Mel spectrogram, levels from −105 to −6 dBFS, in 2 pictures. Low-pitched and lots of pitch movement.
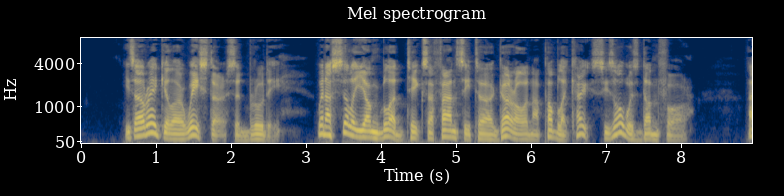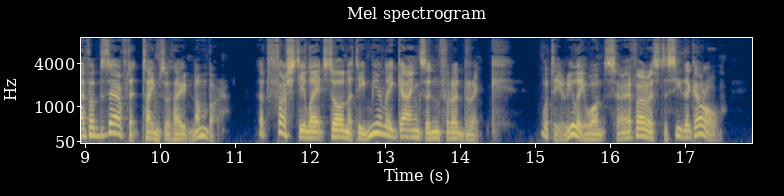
Yes: low, 120 Hz; wide, 7.6 semitones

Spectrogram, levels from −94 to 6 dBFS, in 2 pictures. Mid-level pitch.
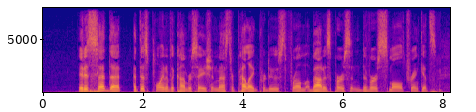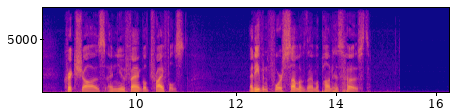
No: low, 115 Hz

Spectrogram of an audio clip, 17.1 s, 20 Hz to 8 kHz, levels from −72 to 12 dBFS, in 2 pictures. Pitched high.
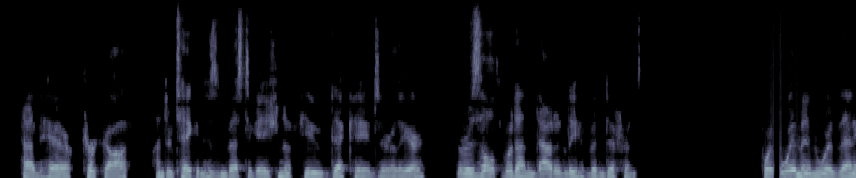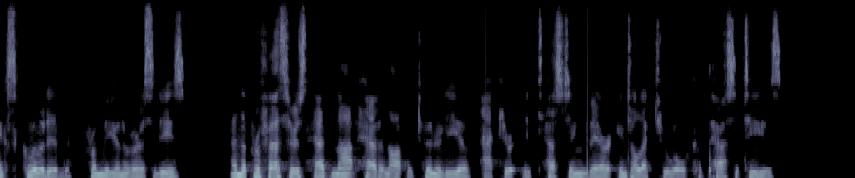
No: low, 125 Hz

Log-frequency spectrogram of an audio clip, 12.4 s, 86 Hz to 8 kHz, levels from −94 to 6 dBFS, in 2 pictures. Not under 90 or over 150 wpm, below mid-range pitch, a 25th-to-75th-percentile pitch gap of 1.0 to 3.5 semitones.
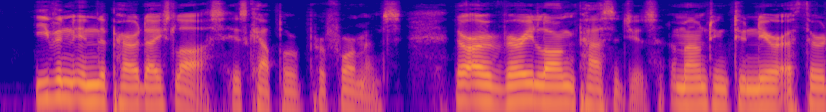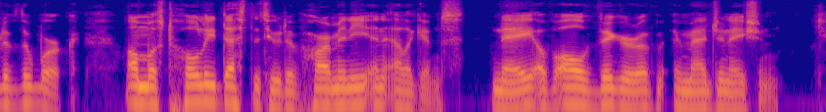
No: average, 165 wpm; low, 115 Hz; average, 3.0 semitones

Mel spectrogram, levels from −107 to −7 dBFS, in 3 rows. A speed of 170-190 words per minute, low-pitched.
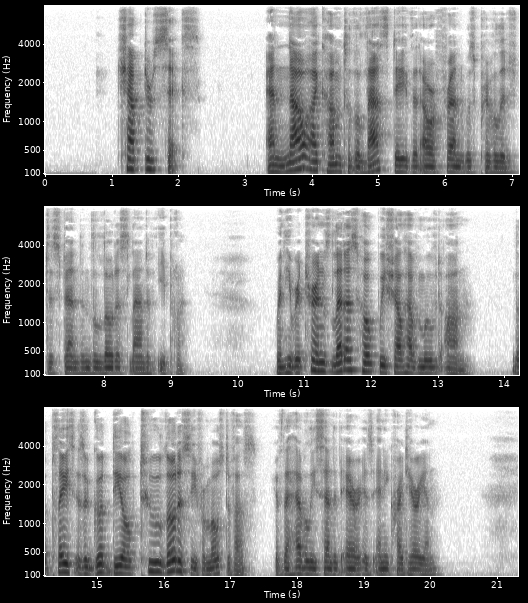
No: average, 150 wpm; low, 115 Hz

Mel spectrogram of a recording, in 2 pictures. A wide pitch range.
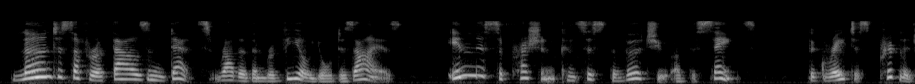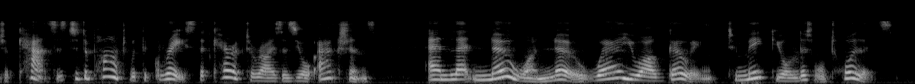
Yes: wide, 8.1 semitones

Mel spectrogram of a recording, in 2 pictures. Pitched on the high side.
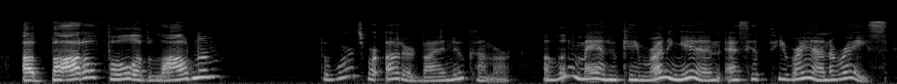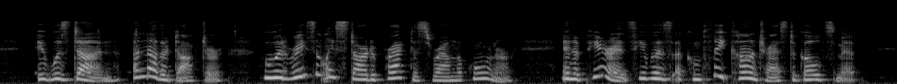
Yes: high, 235 Hz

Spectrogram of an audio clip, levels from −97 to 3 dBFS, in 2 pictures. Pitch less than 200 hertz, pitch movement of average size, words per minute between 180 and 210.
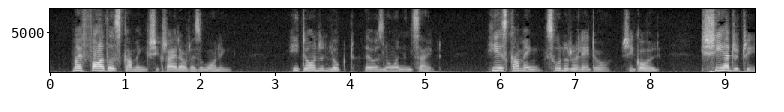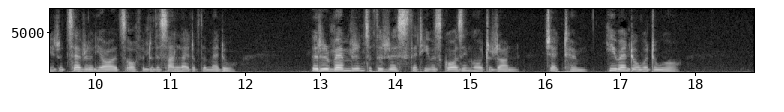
Yes: high, 190 Hz; average, 3.0 semitones; average, 185 wpm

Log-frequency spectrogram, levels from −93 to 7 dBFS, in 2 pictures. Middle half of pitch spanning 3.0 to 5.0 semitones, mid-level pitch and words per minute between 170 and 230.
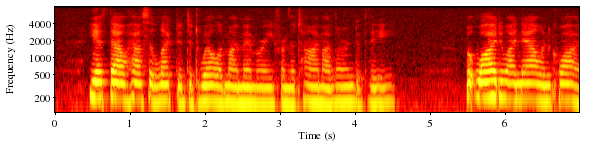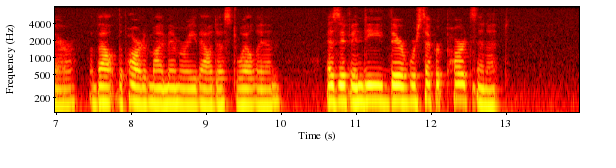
No: narrow, 2.4 semitones; medium, 160 Hz; average, 175 wpm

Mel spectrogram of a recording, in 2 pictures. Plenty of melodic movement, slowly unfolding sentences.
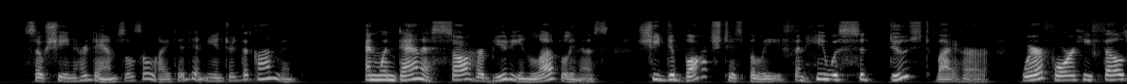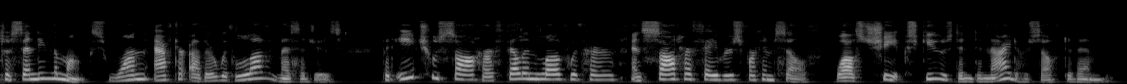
No: wide, 6.1 semitones; average, 175 wpm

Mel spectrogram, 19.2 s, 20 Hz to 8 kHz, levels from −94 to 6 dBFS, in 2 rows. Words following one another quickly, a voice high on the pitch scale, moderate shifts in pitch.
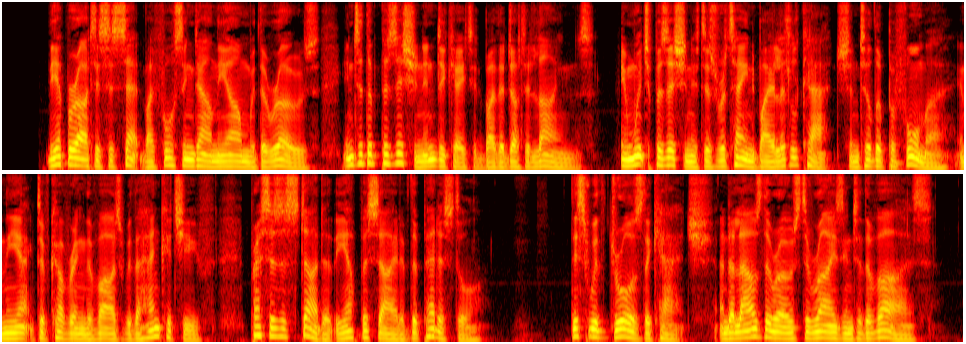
No: fast, 210 wpm; low, 100 Hz; average, 4.7 semitones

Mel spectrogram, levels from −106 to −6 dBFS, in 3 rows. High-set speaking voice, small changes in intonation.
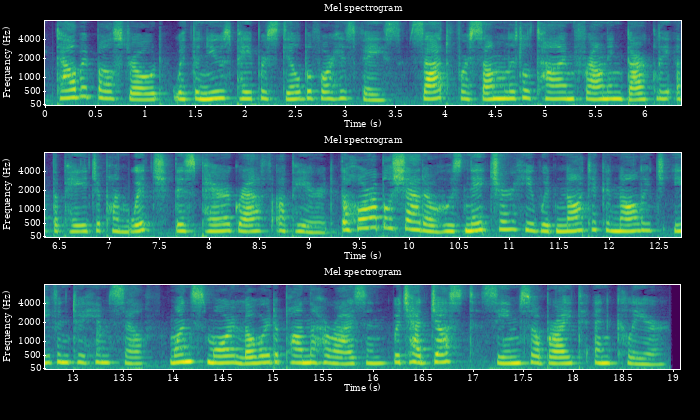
Yes: high, 235 Hz; narrow, 2.2 semitones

